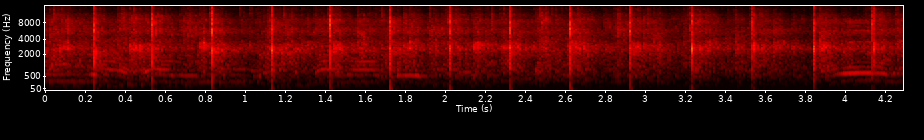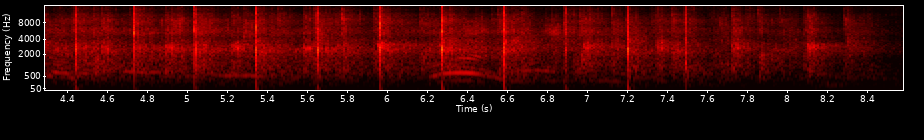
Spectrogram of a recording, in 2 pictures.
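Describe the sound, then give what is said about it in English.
Church audience clapping hands in a fast, steady rhythm, with many sharp claps over voices throughout. “Clap your hands before you're seated.”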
